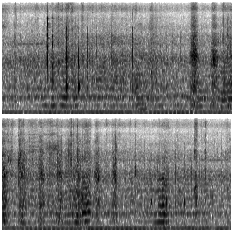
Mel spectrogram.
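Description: Honey bees in a very strong, populous colony hum at an open hive during a spring inspection: a dense, continuous buzzing close by, with individual bees whirring past over the steady drone.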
